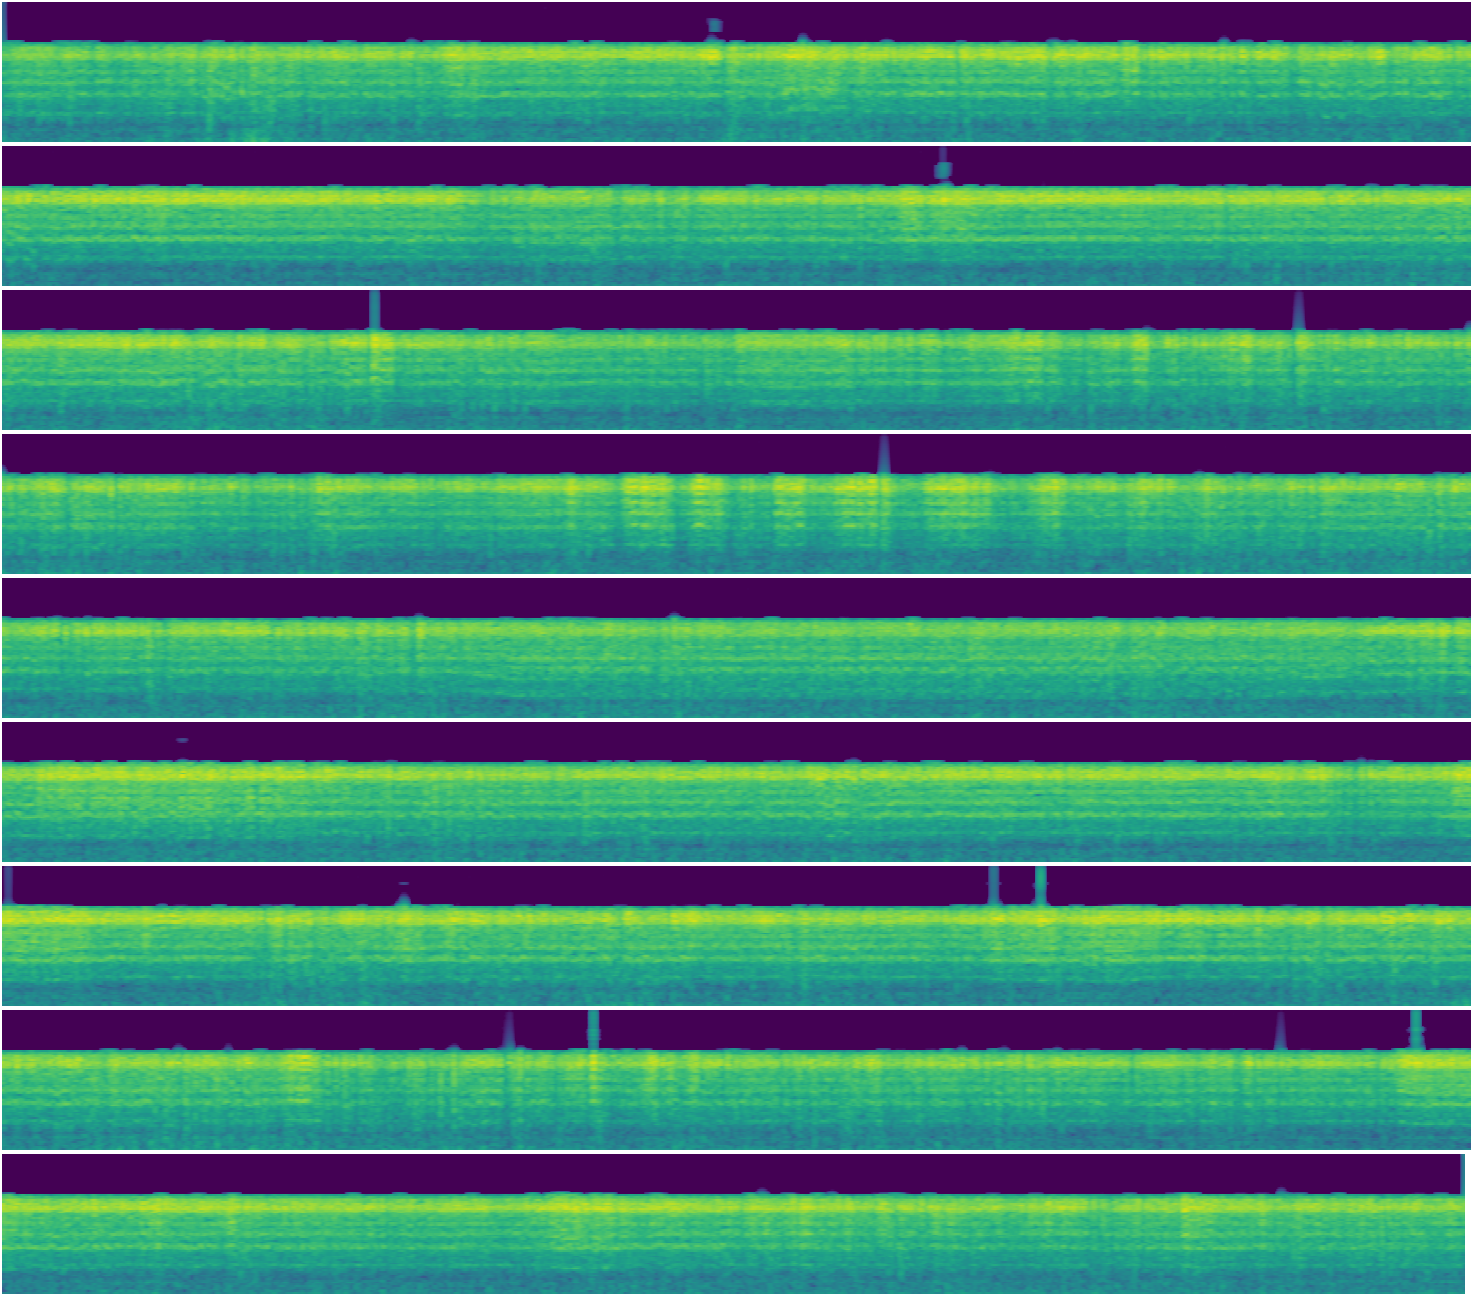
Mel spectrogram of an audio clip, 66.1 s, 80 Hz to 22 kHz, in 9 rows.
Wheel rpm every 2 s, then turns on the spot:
230, 230, 250, 230, 230, 230, 230, 230, 230, 230, 230, 230, 230, 230, 230, 230, 200, 200, 210, 230, 230, 240, 230, 230, 230, 230, 240, 240, 230, 230, 230, 230, 230.
none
